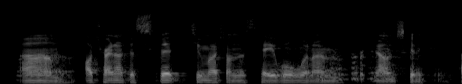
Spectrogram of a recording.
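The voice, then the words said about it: Sick, congested voice. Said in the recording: “excuse my voice ... I've been sick for a couple days ... It's just cough, congestion kind of thing ... seem a little low in energy”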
